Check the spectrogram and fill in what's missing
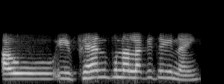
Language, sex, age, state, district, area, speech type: Odia, female, 60+, Odisha, Boudh, rural, conversation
